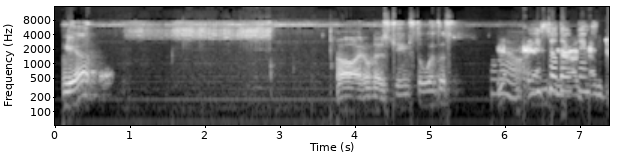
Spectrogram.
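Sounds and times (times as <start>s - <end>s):
small pet bird squawking and trilling: 0.2s - 7.3s
speech: 3.8s - 7.3s.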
